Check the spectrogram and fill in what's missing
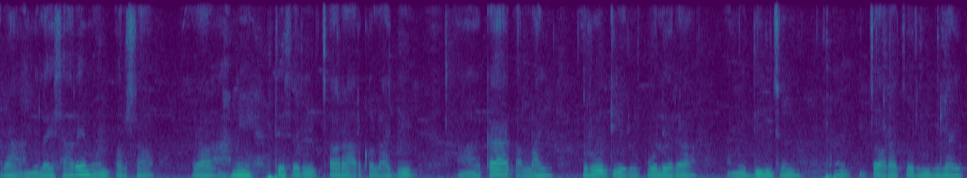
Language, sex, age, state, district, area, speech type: Nepali, female, 60+, West Bengal, Jalpaiguri, rural, spontaneous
